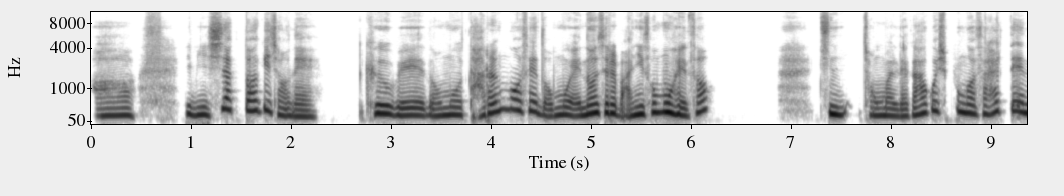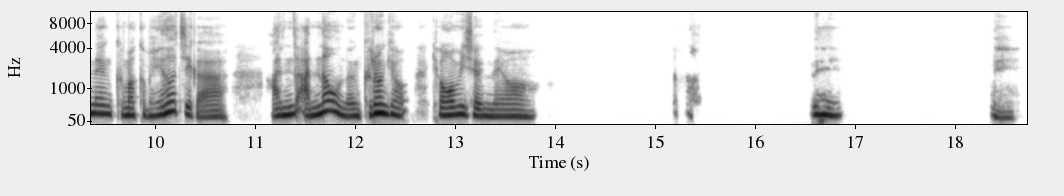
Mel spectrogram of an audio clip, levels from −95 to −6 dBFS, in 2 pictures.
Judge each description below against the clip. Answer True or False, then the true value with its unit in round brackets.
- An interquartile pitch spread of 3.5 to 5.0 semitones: False (5.5 semitones)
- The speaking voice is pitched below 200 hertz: True (185 Hz)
